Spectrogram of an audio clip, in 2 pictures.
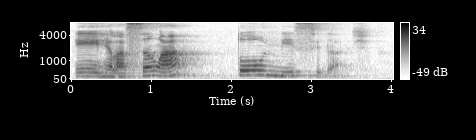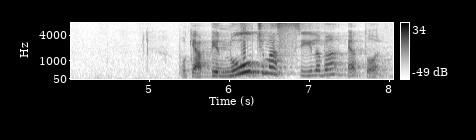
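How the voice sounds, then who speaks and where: A woman's voice: mid-range voice, animated, slow, long pauses, warm tone, echoey room. A woman teacher, teaching a grammar lesson for exam prep, explaining step by step and asking and answering her own questions.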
